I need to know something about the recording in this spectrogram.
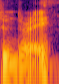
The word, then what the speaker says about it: tsundere: yeah I believe it you're right Scott it's pronounced tsundere um but we had our we had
